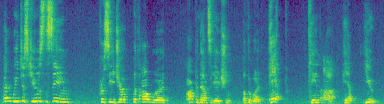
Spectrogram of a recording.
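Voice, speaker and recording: A woman putting on a proud, folksy Oklahoma woman who lectures in an emphatic, drawn-out Okie accent. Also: darkish tone, close to an everyday voice. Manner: slow drawn-out drawl, emphatic. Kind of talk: mock lecture on dialect. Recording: roomy, distant mic, faint rumbling noise.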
